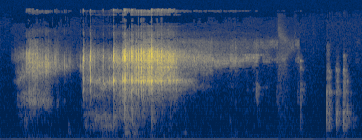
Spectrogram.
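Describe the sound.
Fertiliser granules poured into a graduated cylinder cut off at the litre mark, a hissing, rattling pour that builds and then tapers away, followed by a few faint clicks of settling grains.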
